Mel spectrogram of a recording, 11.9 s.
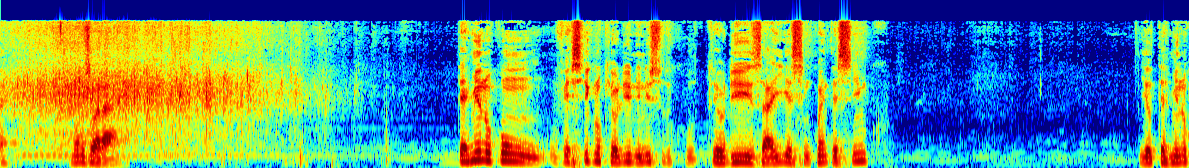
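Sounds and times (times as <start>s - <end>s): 
speech: 0.0s - 1.3s, 4.6s - 8.8s, 11.4s - 11.8s
audience applauding: 0.0s - 3.8s.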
